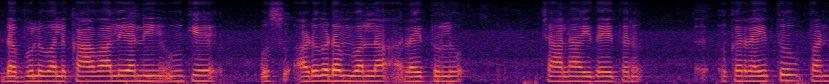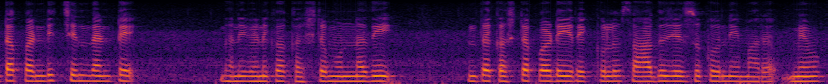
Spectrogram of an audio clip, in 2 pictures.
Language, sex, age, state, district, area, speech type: Telugu, female, 45-60, Telangana, Ranga Reddy, rural, spontaneous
